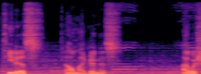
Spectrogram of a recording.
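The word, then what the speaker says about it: Tidus: Technically, it's pronounced Tetus. Oh my goodness. I wish I was cor so I didn't kept call keep calling him Titus, but that is a dumb pronunciation.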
